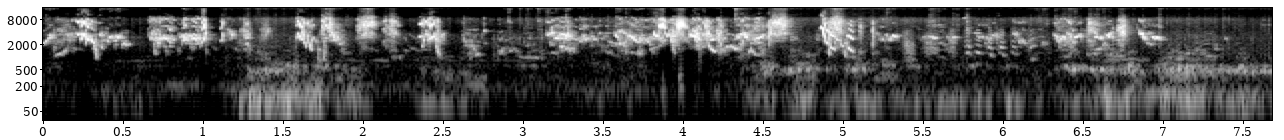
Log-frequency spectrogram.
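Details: Several pet budgerigars chirp in lively bursts of sharp, high clicking twitters and brief whistles, with short gaps and faint low rumbling behind.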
